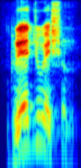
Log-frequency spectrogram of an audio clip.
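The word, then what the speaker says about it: graduation: হবে for example আমরা কিছু এক্সাম্পল দিচ্ছি যেমন গ্রাজুয়েশন গ্রাজুয়েশন এখানে দেখেন এটাকে গ্রেজুয়েশন পড়লে কিন্তু হবে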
